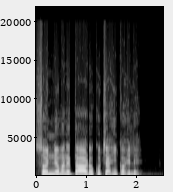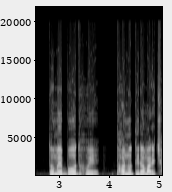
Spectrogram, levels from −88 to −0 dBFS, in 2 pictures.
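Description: Throughout the speech, a grainy, breathy edge points to Bluetooth LC3 compression, likely around 48 kbps in 10 ms frames. A spectrogram shows blocky, noise-filled upper bands.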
